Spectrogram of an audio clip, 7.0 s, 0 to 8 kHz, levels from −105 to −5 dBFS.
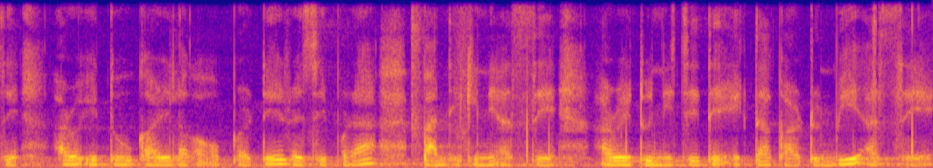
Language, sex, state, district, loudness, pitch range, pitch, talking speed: Nagamese, female, Nagaland, Dimapur, -19 LUFS, 175-190 Hz, 180 Hz, 155 wpm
